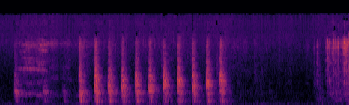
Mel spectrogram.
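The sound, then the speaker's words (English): A rapid, steady run of about ten firm knocks on a door, fairly loud, evenly spaced over two seconds, then a quiet pause with faint background noise. “Knock.”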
